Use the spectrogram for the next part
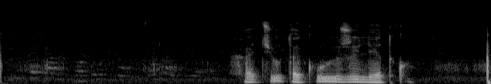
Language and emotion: Russian, neutral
